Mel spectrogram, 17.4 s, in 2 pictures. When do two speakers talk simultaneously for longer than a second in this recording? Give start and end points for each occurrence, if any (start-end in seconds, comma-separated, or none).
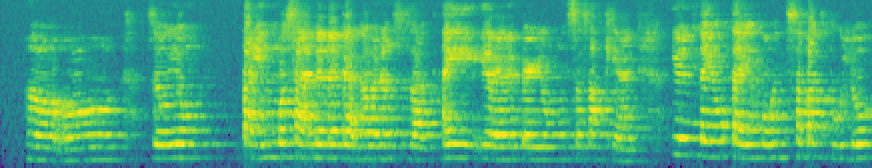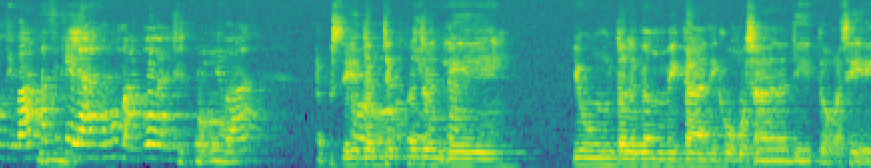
12.2-13.6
